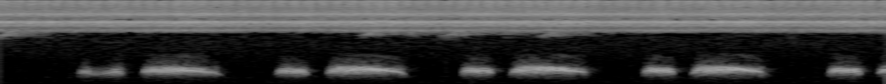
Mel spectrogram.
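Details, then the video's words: Loud-voiced spotted dove decoy during trapping giving five paired coos, each a short low note then a long, rich coo, repeated about once a second, with a steady high hiss throughout. "Bổi lớn tiếng,chim bài bản"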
